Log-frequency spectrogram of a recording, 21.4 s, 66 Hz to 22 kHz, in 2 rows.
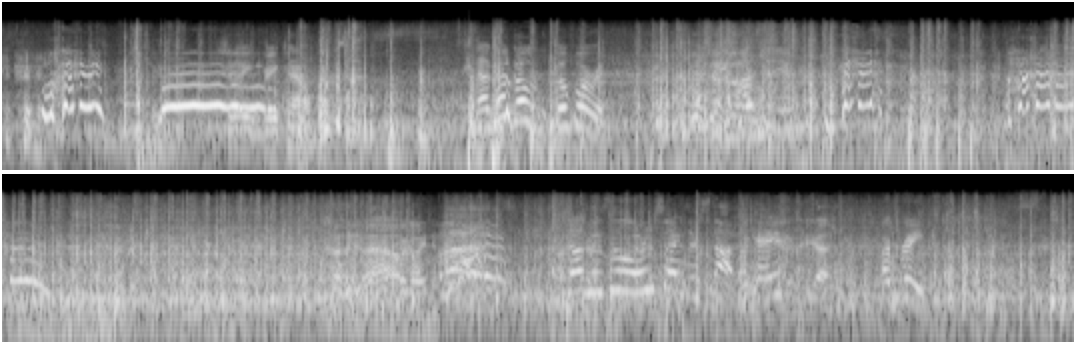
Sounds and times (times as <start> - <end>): Outside, rural or natural: 0.0 - 21.4.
